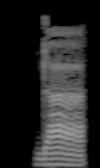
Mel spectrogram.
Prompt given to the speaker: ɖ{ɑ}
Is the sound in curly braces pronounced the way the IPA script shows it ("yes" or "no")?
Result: no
